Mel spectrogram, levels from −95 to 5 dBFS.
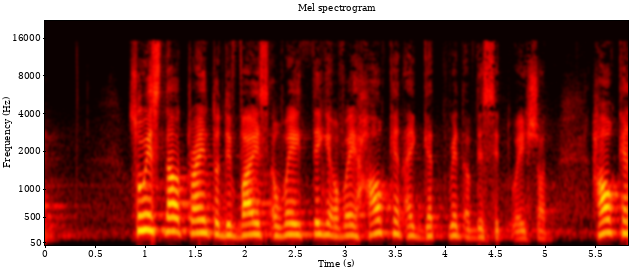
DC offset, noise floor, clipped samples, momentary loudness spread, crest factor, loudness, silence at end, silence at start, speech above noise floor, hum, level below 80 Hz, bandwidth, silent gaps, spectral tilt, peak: under 0.1%; -67 dBFS; under 0.1%; 14 LU; 20 dB; -32 LUFS; 0 s; 0 s; 35 dB; none; -82 dBFS; 15.5 kHz; none; -5 dB/octave; -14 dBFS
